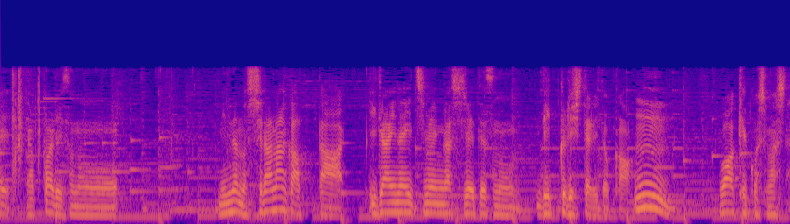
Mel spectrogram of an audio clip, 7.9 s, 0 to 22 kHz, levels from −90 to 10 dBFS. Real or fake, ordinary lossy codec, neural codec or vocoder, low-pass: real; none; none; 7.2 kHz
